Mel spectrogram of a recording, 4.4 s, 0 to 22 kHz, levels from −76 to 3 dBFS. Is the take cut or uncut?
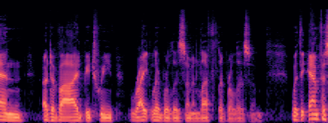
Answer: cut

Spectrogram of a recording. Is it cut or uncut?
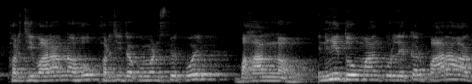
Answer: cut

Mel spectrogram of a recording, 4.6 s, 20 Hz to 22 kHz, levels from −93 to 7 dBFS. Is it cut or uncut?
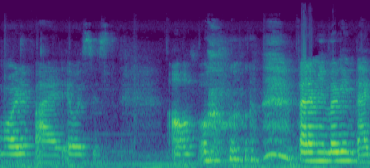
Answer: uncut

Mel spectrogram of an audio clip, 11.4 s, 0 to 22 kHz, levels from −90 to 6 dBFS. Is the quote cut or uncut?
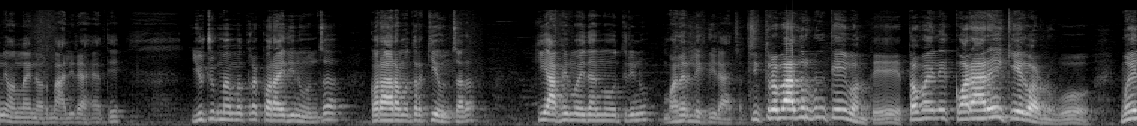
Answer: uncut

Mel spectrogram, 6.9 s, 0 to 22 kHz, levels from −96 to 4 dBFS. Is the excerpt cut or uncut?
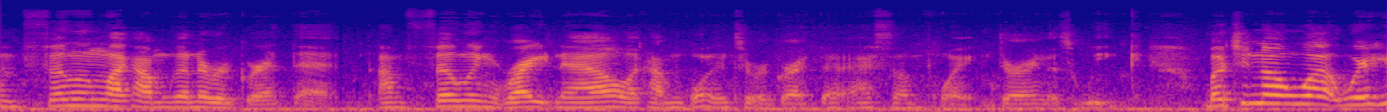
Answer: uncut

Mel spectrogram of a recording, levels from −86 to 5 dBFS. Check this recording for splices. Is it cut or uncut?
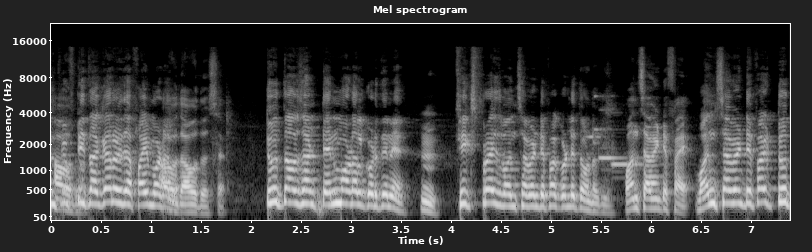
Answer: uncut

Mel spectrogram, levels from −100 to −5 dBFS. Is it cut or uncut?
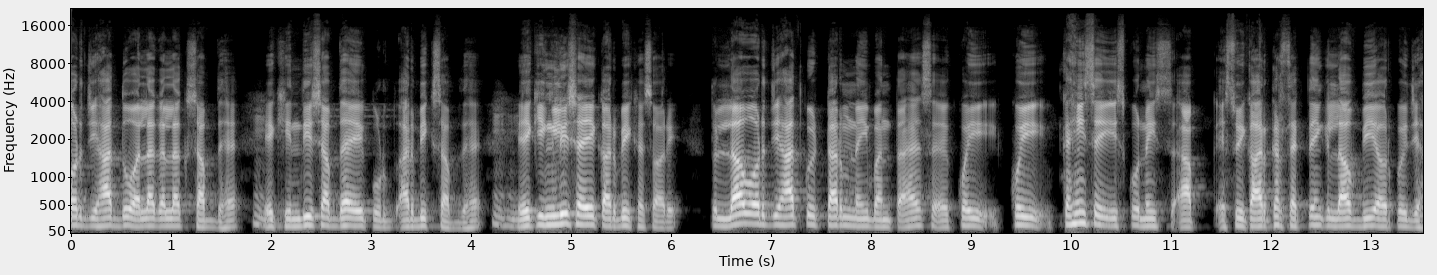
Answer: uncut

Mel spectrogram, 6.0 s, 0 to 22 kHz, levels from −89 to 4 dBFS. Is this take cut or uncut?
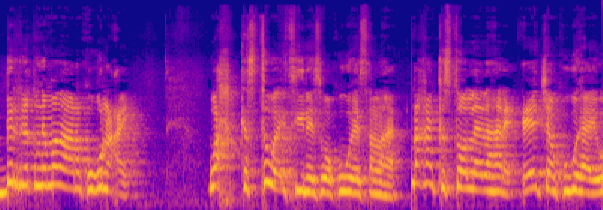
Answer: uncut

